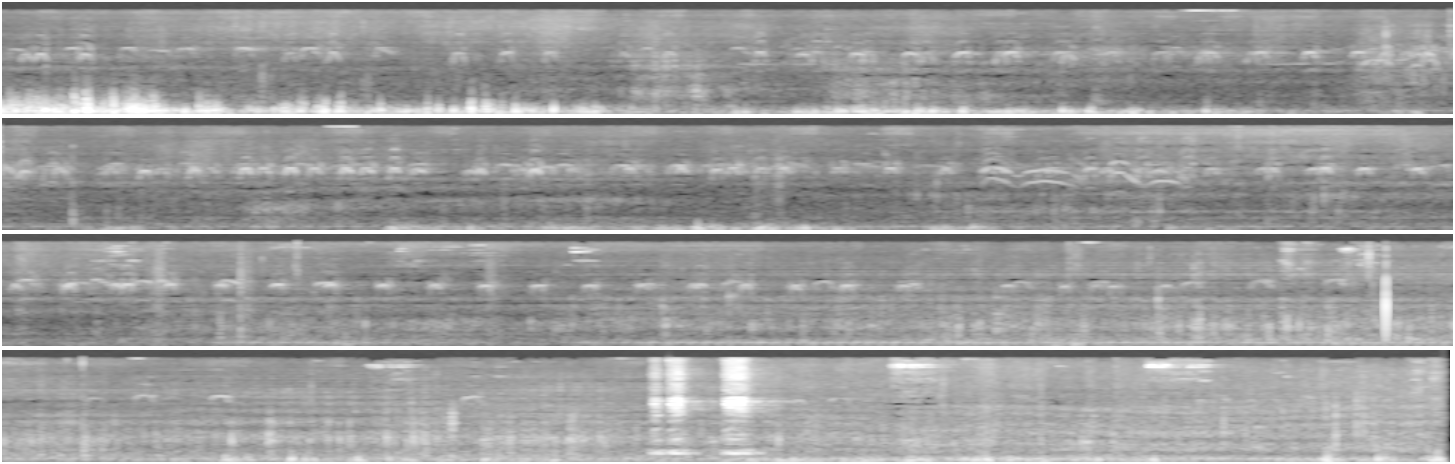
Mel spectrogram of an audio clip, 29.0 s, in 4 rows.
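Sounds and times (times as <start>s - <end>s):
pickup truck engine hum: 8.5s - 29.0s
arching bird calls: 23.7s - 27.0s.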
